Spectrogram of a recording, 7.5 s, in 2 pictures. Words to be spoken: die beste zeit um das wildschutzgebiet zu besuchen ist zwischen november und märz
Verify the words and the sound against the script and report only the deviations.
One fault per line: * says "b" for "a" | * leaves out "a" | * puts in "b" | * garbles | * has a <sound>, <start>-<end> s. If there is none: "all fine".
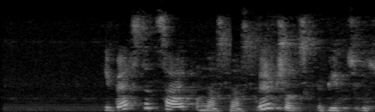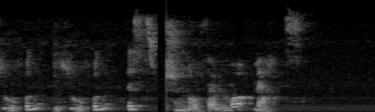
* puts in "das"
* puts in "besuchen"
* has a dropout, 5.3-5.4 s
* leaves out "und"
